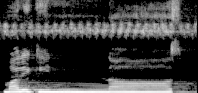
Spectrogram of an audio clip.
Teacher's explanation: گول دائرہ اب یہ وقف کی علامت ہے، یعنی کہ یہاں پر رکنا ہے، سین کو ساکن کرنا ہے اور 3 الف کے برابر نون کو لمبا کرنا ہے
